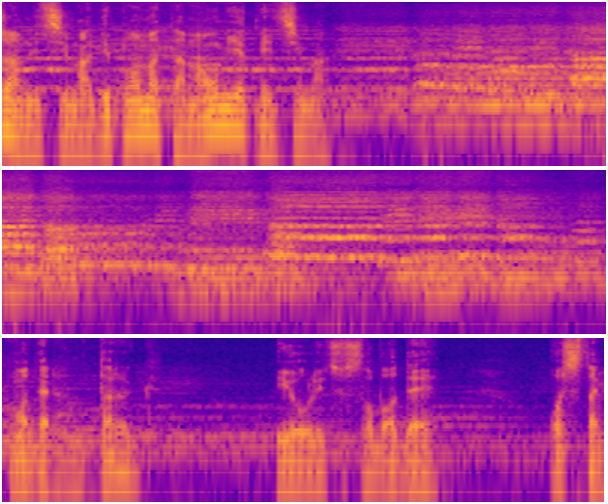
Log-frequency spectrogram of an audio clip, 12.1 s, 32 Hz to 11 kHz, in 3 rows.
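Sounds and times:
choir singing held notes: 0:00.0 - 0:11.6.

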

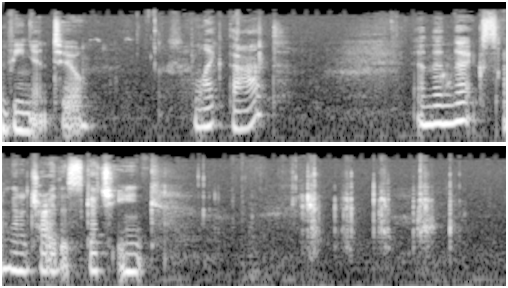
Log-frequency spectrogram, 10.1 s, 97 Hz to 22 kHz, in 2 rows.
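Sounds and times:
plastic screw cap scraping: 0:07.9 - 0:09.7.

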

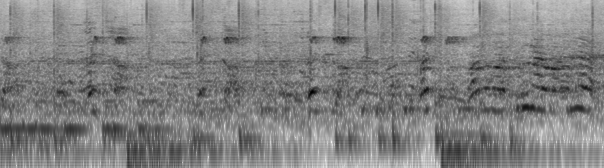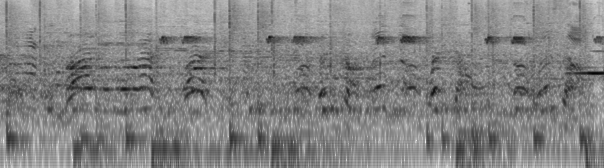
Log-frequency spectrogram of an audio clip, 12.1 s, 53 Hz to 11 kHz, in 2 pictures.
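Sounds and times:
people chanting in rhythm: 0:00.0 - 0:12.0.

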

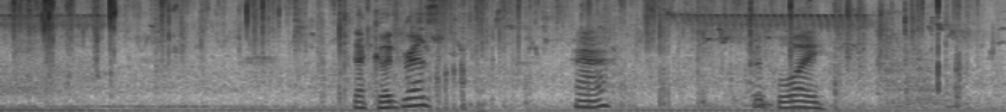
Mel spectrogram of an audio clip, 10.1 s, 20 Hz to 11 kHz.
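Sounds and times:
goat chewing crisp greens: 0:00.0 - 0:10.0.

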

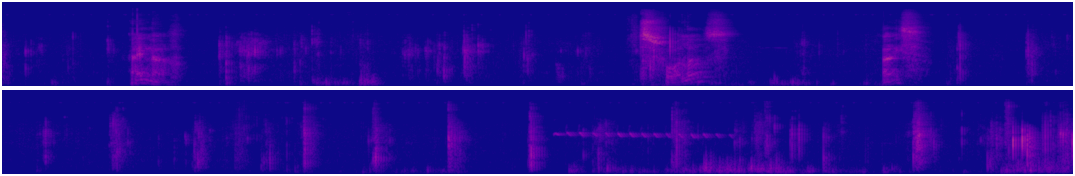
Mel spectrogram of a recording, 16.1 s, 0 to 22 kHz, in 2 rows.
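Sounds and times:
footsteps crunching on gravel: 0:00.0 - 0:16.0
bird whistled call: 0:12.2 - 0:13.6.

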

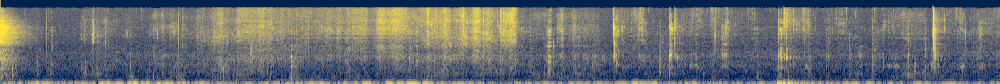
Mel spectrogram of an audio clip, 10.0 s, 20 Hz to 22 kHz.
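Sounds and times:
man chewing food: 0:00.3 - 0:10.0.

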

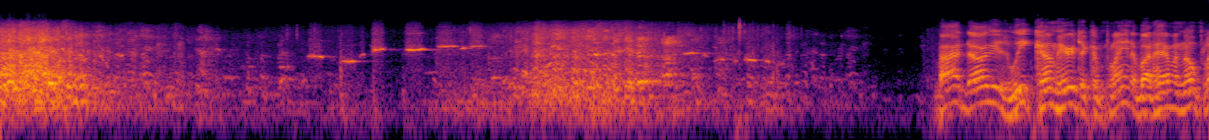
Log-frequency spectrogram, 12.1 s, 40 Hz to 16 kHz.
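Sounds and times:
soft background murmur: 0:00.7 - 0:09.9
short whistle-like notes: 0:03.1 - 0:04.9, 0:06.8 - 0:07.8.

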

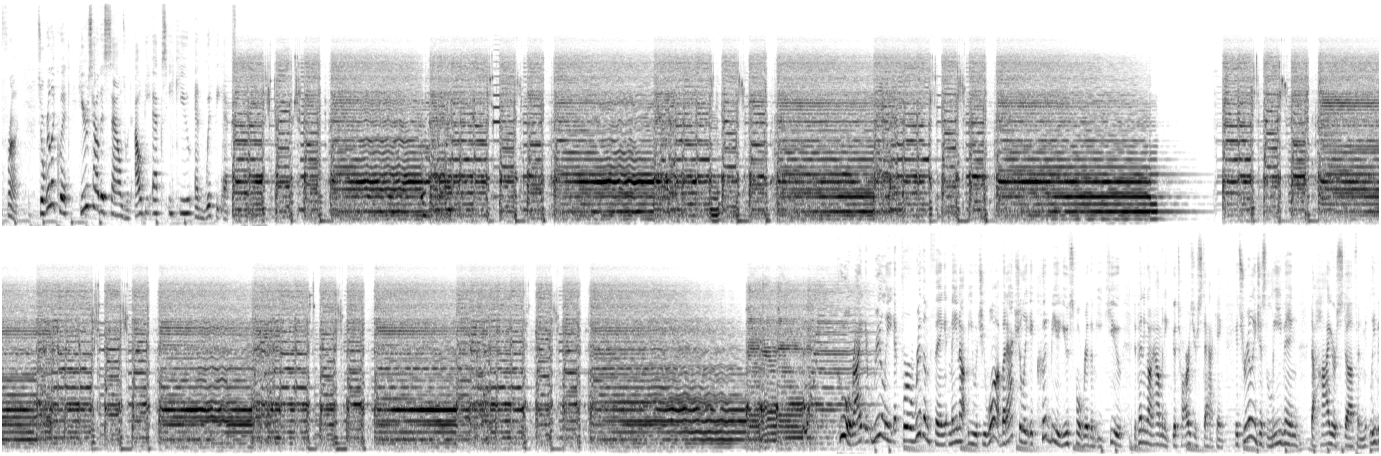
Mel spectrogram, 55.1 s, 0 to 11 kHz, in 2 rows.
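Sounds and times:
distorted electric guitar rock rhythm: 0:00.0 - 0:55.0.

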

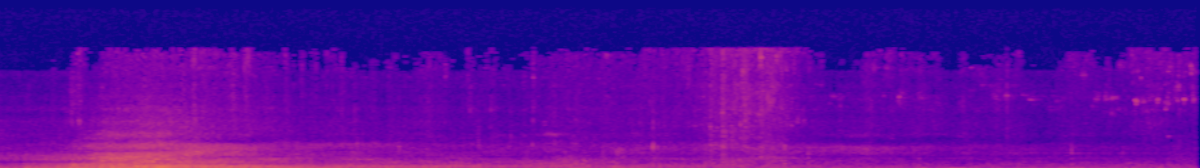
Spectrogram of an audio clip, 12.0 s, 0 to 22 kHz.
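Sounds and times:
car passing: 0:00.0 - 0:08.1.

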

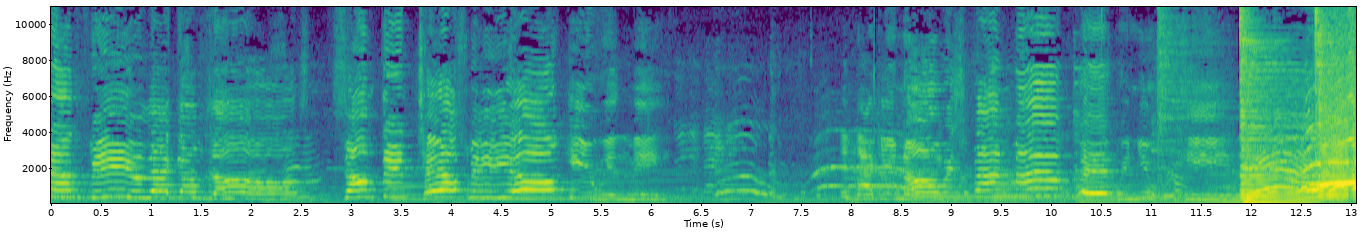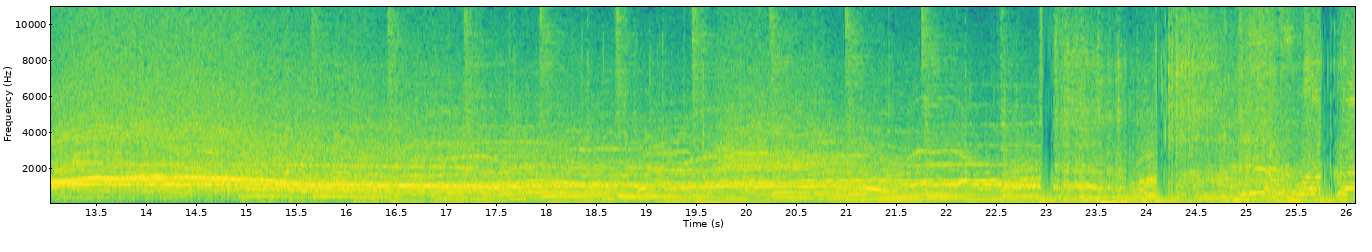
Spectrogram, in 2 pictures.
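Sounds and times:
crowd cheering and screaming: 0:11.9 - 0:26.0.

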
